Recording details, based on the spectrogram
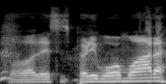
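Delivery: put-on Boston accent. Voicing a talking hot tub after another speaker says it sounds Boston: Boston accent. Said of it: "It has a Boston accent".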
